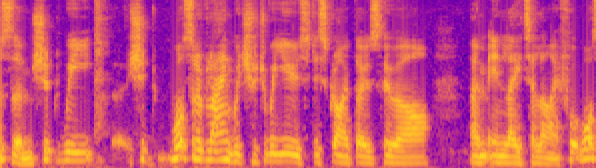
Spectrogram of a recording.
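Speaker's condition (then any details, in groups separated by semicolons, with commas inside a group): No condition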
